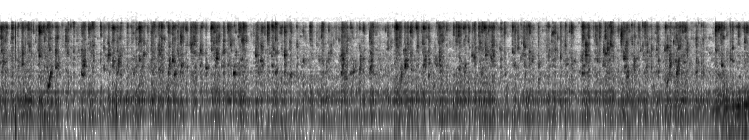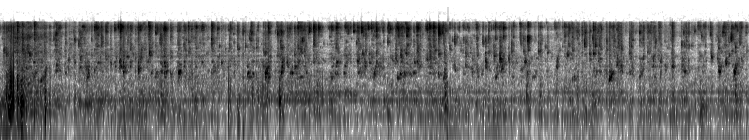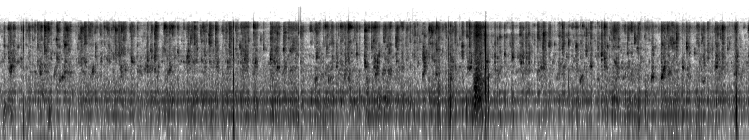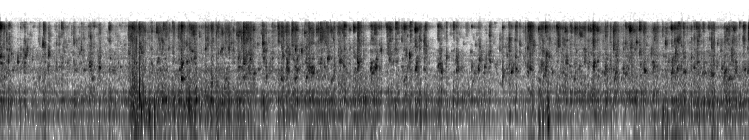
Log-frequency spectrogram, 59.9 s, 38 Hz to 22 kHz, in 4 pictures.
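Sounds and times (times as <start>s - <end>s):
handling noise rustling and clicks: 14.8s - 16.2s.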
